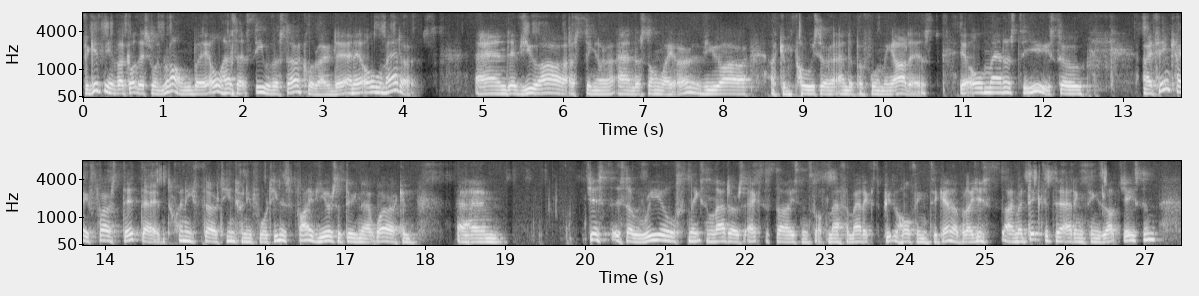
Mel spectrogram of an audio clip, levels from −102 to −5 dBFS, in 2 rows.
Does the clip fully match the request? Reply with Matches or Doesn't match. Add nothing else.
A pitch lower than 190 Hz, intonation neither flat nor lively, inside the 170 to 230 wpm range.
Matches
